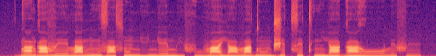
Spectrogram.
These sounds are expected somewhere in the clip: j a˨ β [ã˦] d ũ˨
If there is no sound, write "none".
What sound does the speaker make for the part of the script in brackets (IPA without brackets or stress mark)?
a˦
